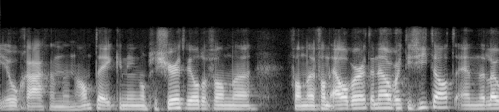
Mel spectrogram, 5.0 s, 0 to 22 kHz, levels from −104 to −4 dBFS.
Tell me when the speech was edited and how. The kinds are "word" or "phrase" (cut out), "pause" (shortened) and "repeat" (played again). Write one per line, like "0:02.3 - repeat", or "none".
0:02.7 - pause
